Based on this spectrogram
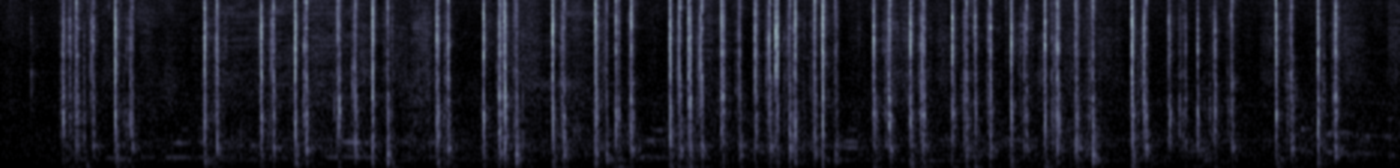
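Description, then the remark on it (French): Rapid, uneven clicking of keys on a computer keyboard, dozens of sharp taps in bursts and pauses, fairly quiet, with no voices. “C'était le bruit du clavier d'ordinateur.”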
